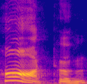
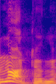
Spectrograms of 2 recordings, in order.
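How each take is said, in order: First: The first word starts with an h sound. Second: The first word starts with an r sound.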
